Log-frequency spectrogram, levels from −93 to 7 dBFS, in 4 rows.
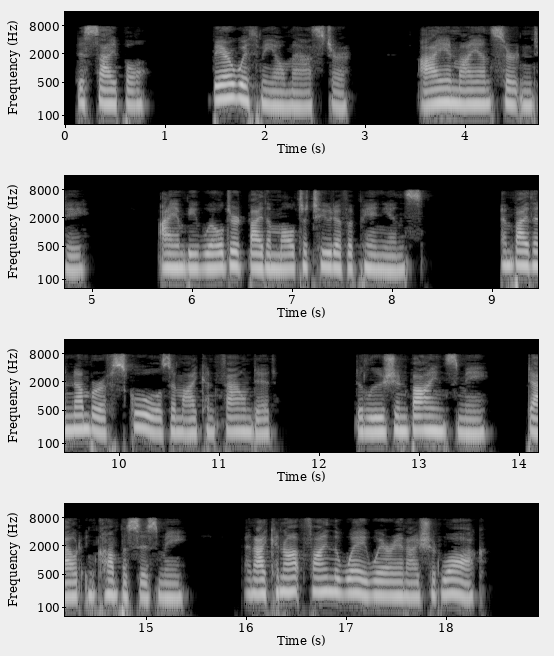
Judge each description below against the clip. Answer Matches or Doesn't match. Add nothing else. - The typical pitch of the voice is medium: Matches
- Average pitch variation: Doesn't match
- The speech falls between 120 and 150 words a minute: Matches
